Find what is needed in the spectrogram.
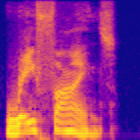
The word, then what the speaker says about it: Ralph Fiennes: It's spelled Ralph, but it's he's European, so he has to make things difficult. – Ralph by Ralph with a silent L.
